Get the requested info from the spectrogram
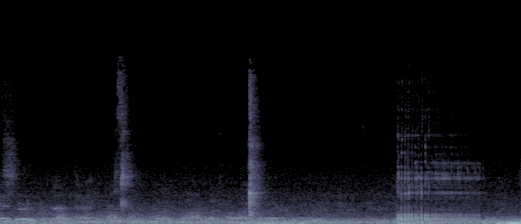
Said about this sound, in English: Oh, was that me snoring? Sorry.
